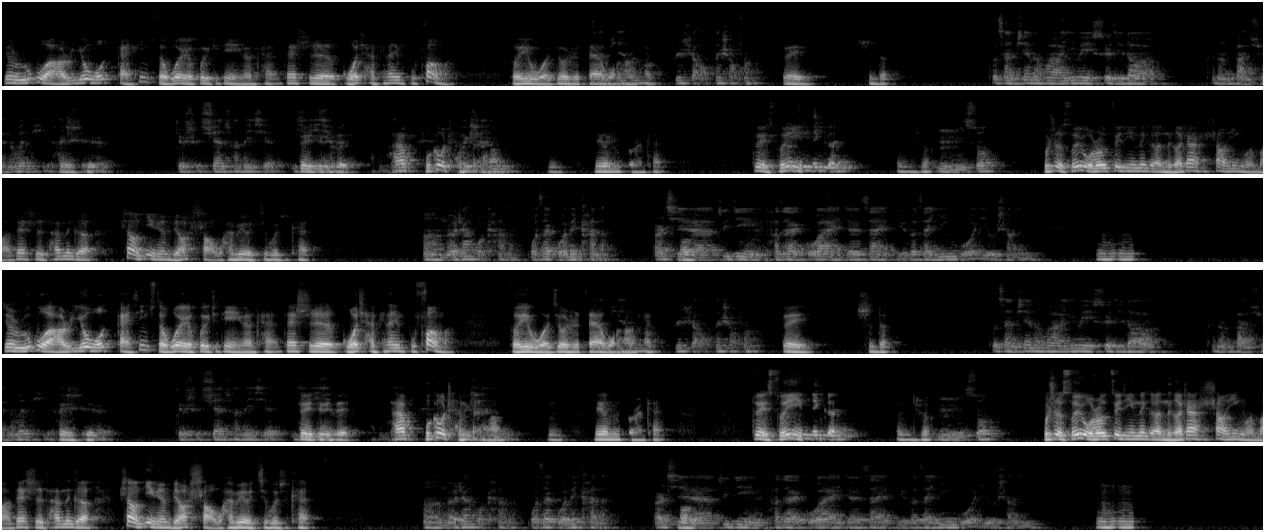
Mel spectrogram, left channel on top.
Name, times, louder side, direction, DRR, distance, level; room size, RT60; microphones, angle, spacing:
voice 1, 0.0-4.5 5.1-6.5 7.8-8.1 8.6-8.9 13.2-13.6 15.6-16.1 16.5-17.6 18.1-18.2 18.5-19.2 20.1-20.6 21.6-21.9 23.0-28.3 32.0-32.1 36.2-36.5, right 5 dB, 65° right, 0.4 m, -23 dB
voice 2, 5.6-7.6 9.9-11.6 12.1-13.7 14.3-16.0 16.4-16.6 17.2-17.7 18.6-18.8 20.4-21.1 21.9-22.5 29.4-31.3 31.7-35.6, equal, 25° left, 4.4 m, -37 dB
19.5 x 9.8 x 2.9 m
head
